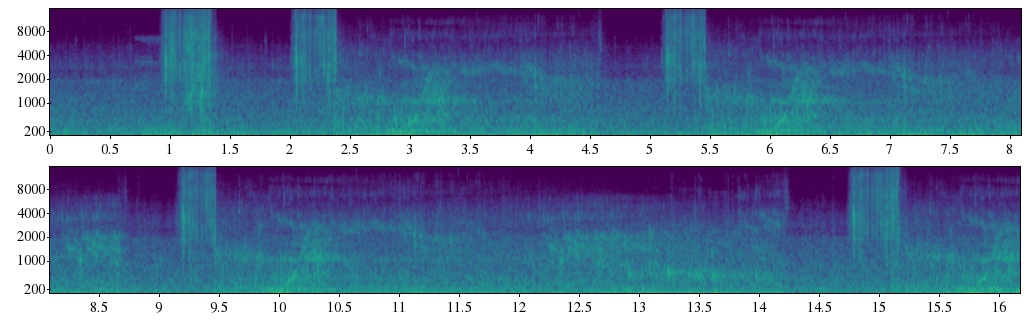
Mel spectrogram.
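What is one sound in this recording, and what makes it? A blade slices wetly into flesh.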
